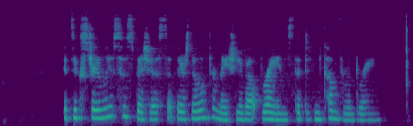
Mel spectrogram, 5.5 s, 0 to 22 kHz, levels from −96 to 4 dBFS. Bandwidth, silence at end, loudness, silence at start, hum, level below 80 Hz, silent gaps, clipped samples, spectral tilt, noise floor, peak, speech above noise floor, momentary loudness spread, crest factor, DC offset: 14 kHz; 0.1 s; -41 LUFS; 0.85 s; none; -86 dBFS; none; under 0.1%; -3.5 dB/octave; under -90 dBFS; -24 dBFS; over 49 dB; 11 LU; 18 dB; under 0.1%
